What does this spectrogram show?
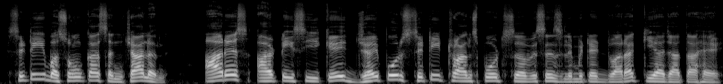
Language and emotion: Hindi, neutral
